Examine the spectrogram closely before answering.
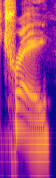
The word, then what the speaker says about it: Tres: Also on the line is Tres III. Trace. Try to teach Siri to call Tres. Good luck. His name is Trey, but in Texas, they spell that Tres.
